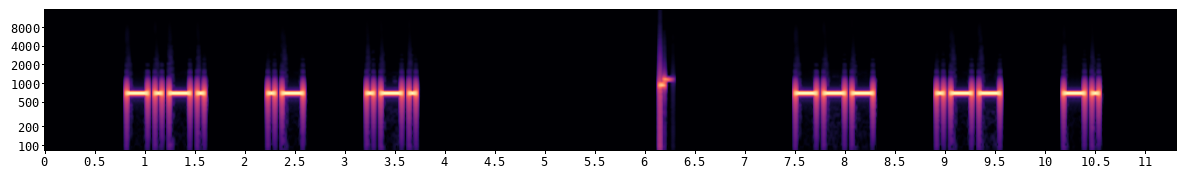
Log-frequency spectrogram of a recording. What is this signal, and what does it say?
Morse code, heard as a keyed tone, about 17 wpm, spaced as for 10 wpm, 700 Hz. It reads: CAR OWN
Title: 3x Character Spacing - Top 500 Words - 17wpm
